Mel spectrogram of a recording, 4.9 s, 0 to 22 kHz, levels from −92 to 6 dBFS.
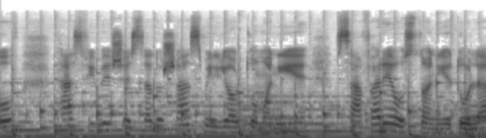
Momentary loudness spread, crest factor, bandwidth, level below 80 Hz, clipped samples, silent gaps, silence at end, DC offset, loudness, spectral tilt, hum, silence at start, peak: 3 LU; 16 dB; 16 kHz; -26 dBFS; under 0.1%; none; 0 s; under 0.1%; -18 LUFS; -3.5 dB/octave; none; 0 s; -2 dBFS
